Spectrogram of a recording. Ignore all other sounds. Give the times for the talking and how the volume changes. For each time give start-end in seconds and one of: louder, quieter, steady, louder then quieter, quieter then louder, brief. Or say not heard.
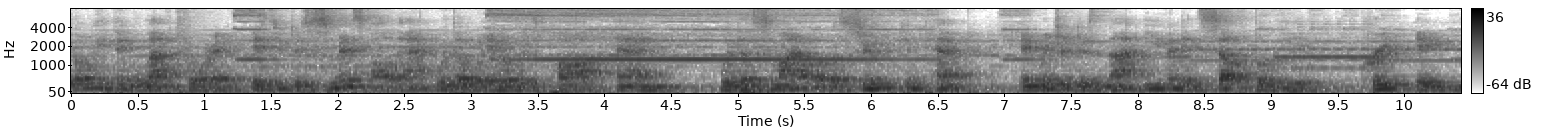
0.0-10.3 steady.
